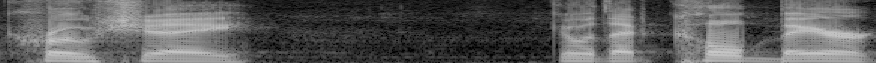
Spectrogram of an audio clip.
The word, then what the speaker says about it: Crochet: and bradish against crochet is it crochet or crotchett I'm gonna go with crochet go with that Co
